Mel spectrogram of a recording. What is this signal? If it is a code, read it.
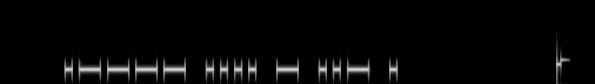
Morse code, heard as a keyed tone, about 17 wpm, 700 Hz. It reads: 1HTUE
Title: Five Challenging Letter-Number Combinations 17wpm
